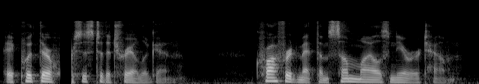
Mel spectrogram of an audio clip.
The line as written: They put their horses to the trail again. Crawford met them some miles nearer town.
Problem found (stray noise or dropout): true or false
true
